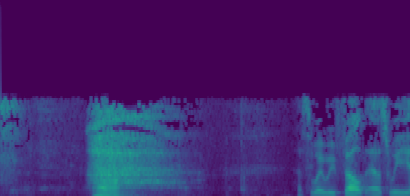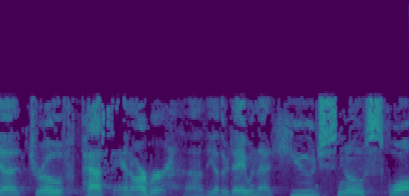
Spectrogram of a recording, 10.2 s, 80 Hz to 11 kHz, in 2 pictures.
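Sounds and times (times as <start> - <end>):
group of people taking a deep breath together at a morning gathering: 0.0 - 3.6
speech: 3.8 - 10.2.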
